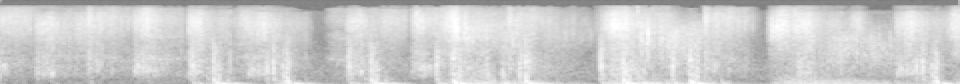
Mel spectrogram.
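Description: A large creature thuds heavily close by.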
